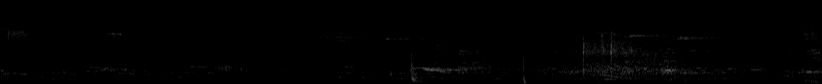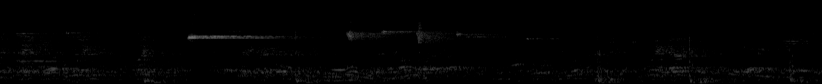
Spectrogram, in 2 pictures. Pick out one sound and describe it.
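Spectators murmur in the stands.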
